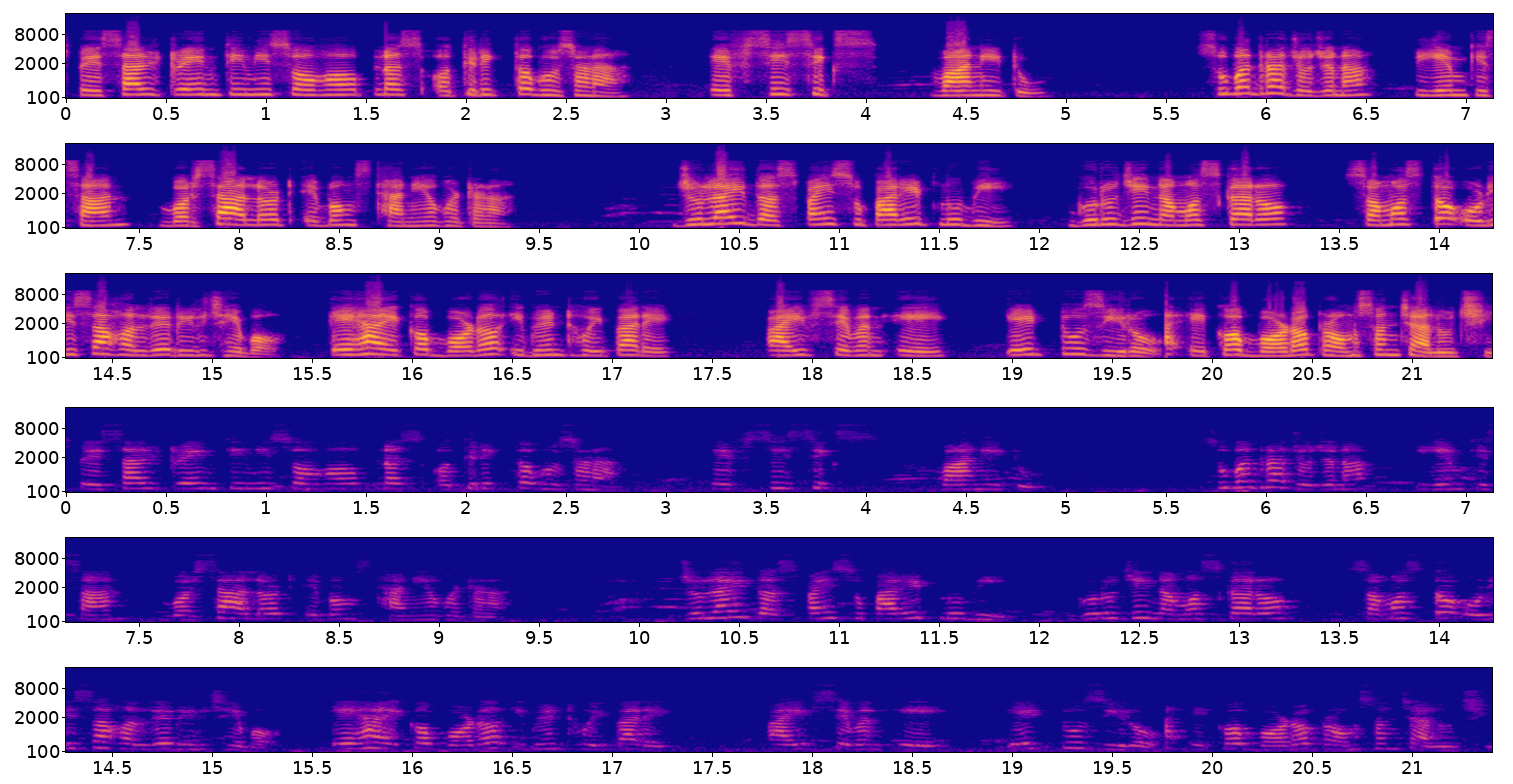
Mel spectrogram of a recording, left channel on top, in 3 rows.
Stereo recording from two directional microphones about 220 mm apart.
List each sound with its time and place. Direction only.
0.0 s speech: 50° left (ahead or behind)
